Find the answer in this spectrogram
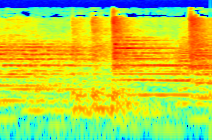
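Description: A cornet-and-drum band playing, with bell lyres ringing out over held bugle notes, and a few sharp strikes that ring on near the middle and end.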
